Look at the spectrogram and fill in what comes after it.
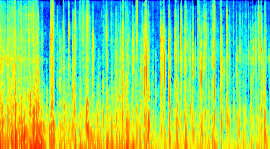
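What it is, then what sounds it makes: Crinkling plastic film. A thin clear plastic film or bag stretched over a binaural microphone is squeezed and rubbed by both hands with fingertips and palms, crinkling it. A dense, irregular stream of sharp crackles and bright snaps sits over a heavy low rumble that is strongest in the first second.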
